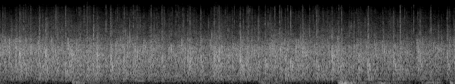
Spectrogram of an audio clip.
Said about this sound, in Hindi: अपने लिए एक बार तालियां बजा दीजिए जोरदार वाली।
